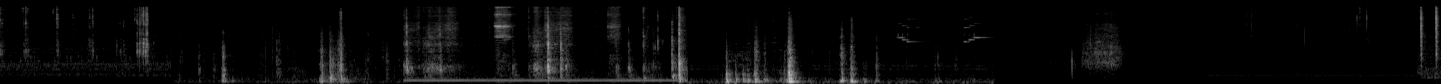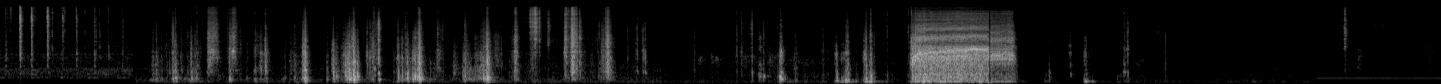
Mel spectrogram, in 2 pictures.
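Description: A run of short clicks, taps and plastic knocks from household gadgets being handled: an egg drawer being slid out and plugs being fitted into a power strip. About two-thirds of the way through there is one loud hiss lasting about a second.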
